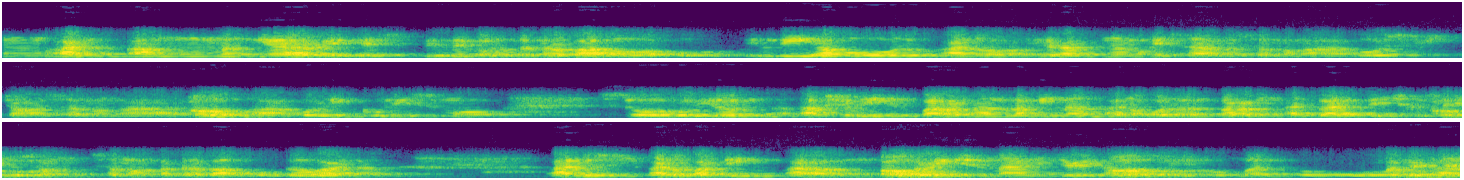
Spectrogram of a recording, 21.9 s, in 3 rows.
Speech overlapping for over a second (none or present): none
